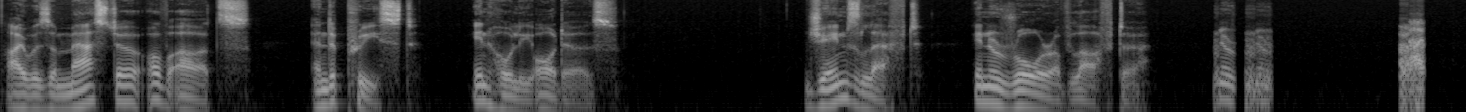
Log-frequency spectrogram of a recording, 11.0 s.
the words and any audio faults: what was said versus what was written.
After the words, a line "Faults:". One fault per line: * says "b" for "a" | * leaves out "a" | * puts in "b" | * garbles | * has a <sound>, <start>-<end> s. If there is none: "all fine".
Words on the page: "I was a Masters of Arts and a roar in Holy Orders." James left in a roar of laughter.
"I was a Master of Arts and a priest in Holy Orders." James left in a roar of laughter.
Faults:
* says "Master" for "Masters"
* says "priest" for "roar"
* has a laugh, 9.1-9.5 s
* has a laugh, 10.5-10.7 s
